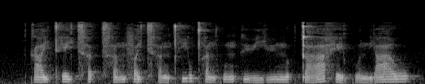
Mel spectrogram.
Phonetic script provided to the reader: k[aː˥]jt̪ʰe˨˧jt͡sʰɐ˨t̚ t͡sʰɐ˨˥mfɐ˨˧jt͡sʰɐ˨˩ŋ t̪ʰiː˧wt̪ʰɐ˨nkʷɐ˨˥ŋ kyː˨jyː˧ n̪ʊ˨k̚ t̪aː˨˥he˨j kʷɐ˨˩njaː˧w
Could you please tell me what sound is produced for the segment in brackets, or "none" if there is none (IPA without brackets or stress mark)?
aː˨˧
